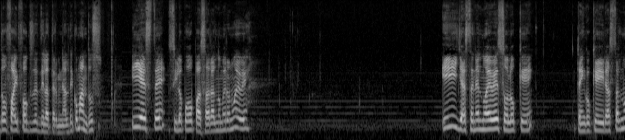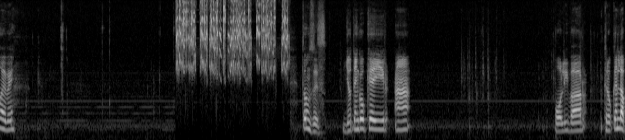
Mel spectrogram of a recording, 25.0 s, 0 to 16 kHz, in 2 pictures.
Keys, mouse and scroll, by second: 5.8 shift+super+), 21.6-24.7 typing.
